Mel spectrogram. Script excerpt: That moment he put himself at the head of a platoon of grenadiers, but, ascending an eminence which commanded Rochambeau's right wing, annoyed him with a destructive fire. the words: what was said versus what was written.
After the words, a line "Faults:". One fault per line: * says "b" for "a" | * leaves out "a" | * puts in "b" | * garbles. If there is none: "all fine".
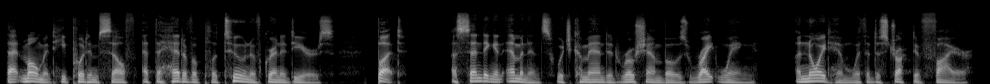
That moment he put himself at the head of a platoon of grenadiers, but, ascending an eminence which commanded Rochambeau's right wing, annoyed him with a destructive fire.
Faults:
all fine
